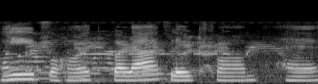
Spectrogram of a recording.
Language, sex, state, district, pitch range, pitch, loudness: Hindi, female, Bihar, Kaimur, 190-210 Hz, 195 Hz, -16 LUFS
